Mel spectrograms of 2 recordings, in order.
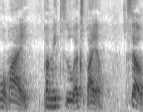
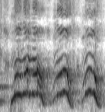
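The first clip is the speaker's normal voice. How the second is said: much higher, urgent no no move; frantic command; 14 semitones higher, 4 dB louder, slower than usual. Retold or imitated. Imitating the examiner ordering her to move, frantic and high. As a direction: yelp it like a scared passenger. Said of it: "He was like".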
